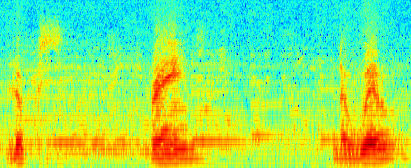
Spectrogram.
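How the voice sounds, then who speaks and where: A man playing an eager, ambitious upper-class gentleman in a period radio drama, confident and courtly. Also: mid-range voice, sing-song, very slow, faint music behind, exaggerated voice.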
